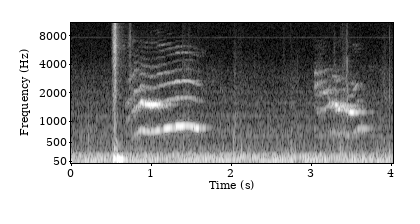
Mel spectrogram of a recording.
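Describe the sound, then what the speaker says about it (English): A cat in the video game Robocop Rogue City gives two clear, drawn-out meows, the first longer and the second shorter, heard close against a low, steady background hum. "That cat must be hiding inside."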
